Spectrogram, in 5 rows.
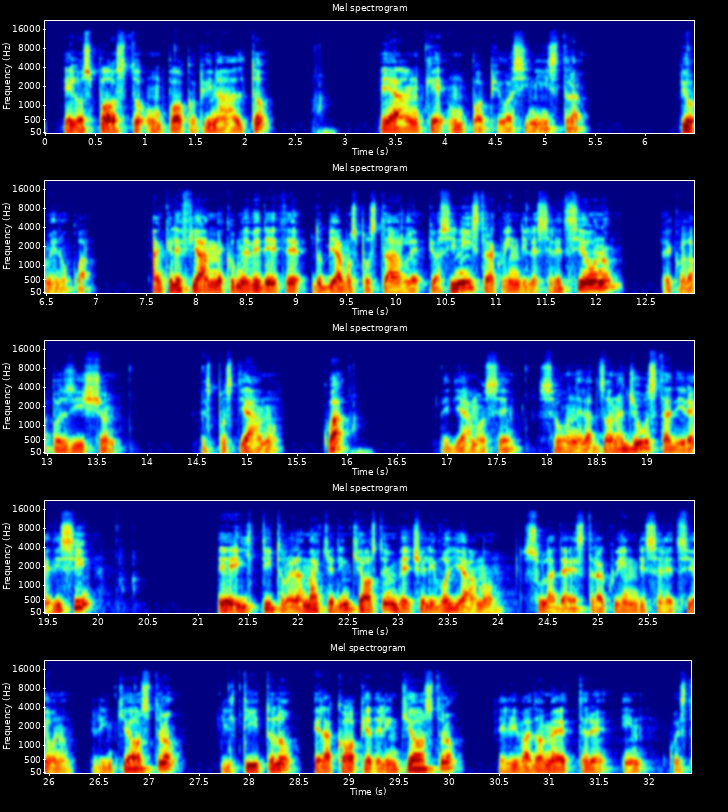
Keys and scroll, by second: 0.1 p, 12.1 p, 30.5 shift+p.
